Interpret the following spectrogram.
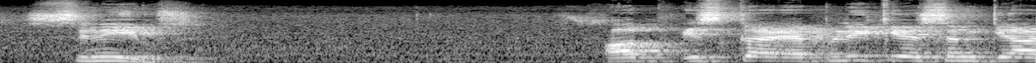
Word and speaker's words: SNP: There are about 1.4 million locations where DNA of different persons differ in single ways, called single nucleotide polymorphism, pronounced as SNPs.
